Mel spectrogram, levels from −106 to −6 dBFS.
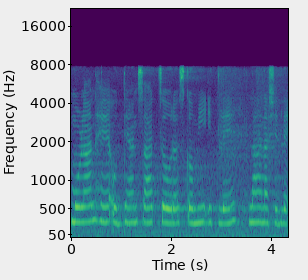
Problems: constant background noise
